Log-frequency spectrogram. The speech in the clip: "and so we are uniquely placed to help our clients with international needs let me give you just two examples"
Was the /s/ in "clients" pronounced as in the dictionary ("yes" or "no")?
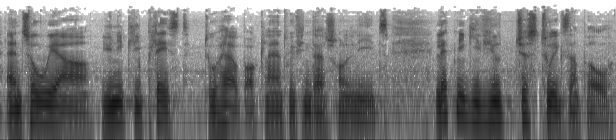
no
